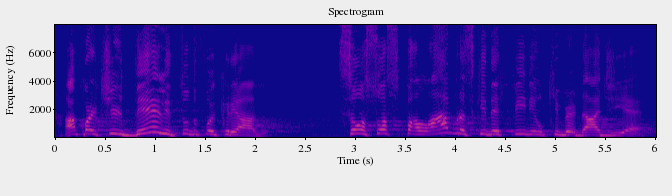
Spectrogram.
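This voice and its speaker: A man's voice: extremely high pitch, fairly bright tone. A man preaching a sermon as pastor, telling the story playfully and acting out the dialogue, in a large church hall. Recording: echoey church hall with long reverb.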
